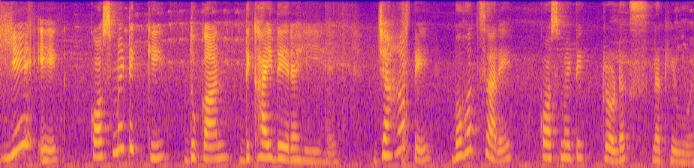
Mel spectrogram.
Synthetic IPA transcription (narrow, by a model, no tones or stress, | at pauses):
jeeːkː | ɔːsmeːʈɪkːi | d̪ʊkaːnd̪ɪkʰaːid̪eːɾɐɦiɦɛː | d͡ʒɐɦãpe | bɐɦʊt̪saːɾe | kɔːsmeːʈɪkpɾɔːɖəkʈsɾɐkʰeɦuẽ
